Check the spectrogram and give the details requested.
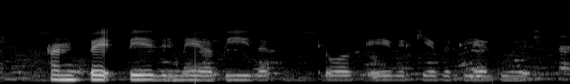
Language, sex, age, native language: Icelandic, female, 11, Icelandic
